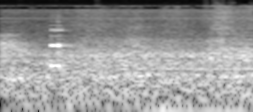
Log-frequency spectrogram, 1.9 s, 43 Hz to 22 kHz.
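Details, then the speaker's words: Pentium 4 PC at power-on: one short sharp beep over fan hiss, sometimes followed by three fast beeps, with no display on DVI or VGA; RAM sticks removed, cause unknown. "i don't get it nothing on the display what could be wrong"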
